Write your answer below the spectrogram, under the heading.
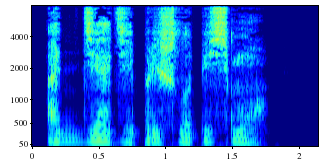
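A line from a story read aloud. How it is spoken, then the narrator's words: Barely audible mutter. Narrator (Russian): едва слышно пробормотал Тосия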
